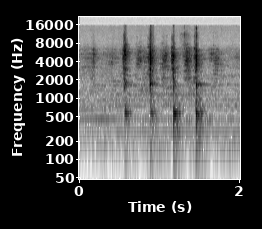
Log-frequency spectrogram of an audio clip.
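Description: A charging stick tamping explosive cartridges into a drill hole in a rock face, four quick knocks about a third of a second apart, over a steady hum.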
